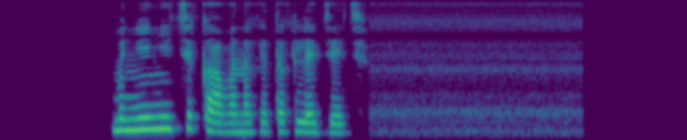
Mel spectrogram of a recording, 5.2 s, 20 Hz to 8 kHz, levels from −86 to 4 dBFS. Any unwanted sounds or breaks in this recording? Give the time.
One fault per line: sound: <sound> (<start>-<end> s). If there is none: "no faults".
no faults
